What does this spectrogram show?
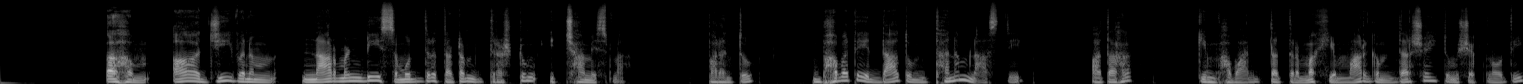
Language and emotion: Sanskrit, sad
